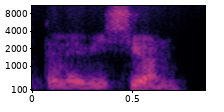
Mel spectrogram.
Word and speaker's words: televisión: la ciclo tónica porque la va a pronunciar televisión nos damos cuenta que es cyan la sílaba tónica porque es lo que pronunciamos con una mayor intensidad pero aún así podemos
